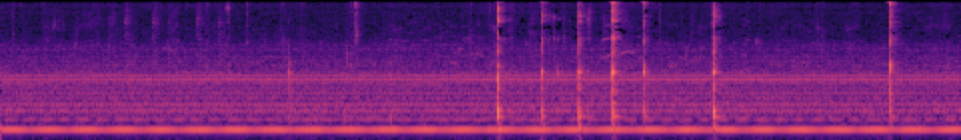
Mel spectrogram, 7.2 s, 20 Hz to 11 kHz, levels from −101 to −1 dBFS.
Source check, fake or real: real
